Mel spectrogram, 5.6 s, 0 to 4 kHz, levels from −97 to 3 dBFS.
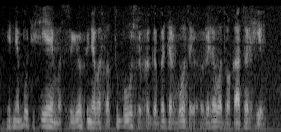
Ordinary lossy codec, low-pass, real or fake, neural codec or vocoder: AAC, 16 kbps; 3.6 kHz; real; none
